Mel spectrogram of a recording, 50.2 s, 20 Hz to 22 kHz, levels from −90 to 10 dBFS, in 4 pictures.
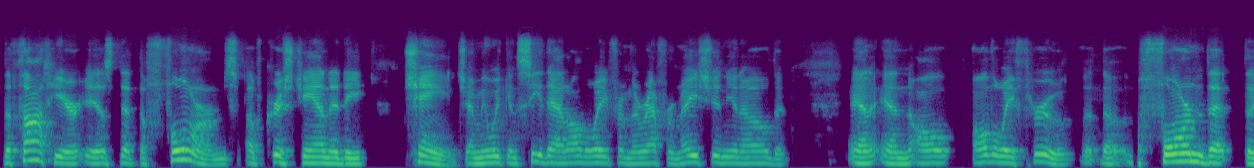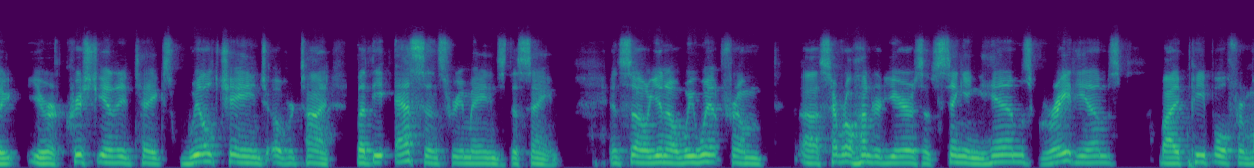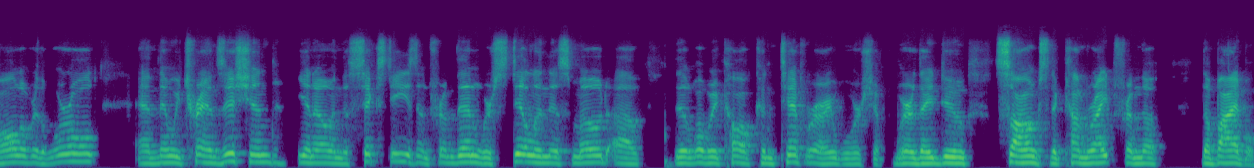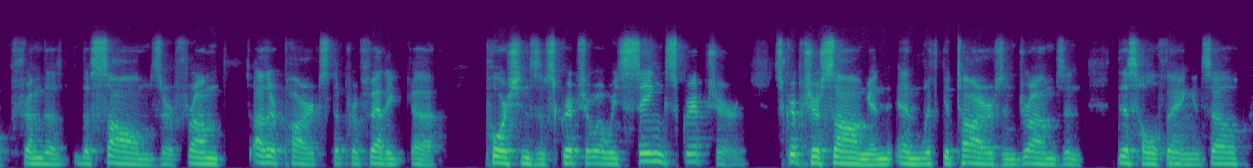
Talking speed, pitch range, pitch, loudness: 165 wpm, 135-155 Hz, 145 Hz, -22 LUFS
